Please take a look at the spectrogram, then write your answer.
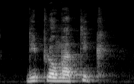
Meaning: diplomatic
- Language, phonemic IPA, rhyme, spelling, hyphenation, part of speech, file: Dutch, /ˌdi.ploː.maːˈtik/, -ik, diplomatiek, di‧plo‧ma‧tiek, adjective, Nl-diplomatiek.ogg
